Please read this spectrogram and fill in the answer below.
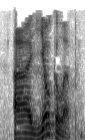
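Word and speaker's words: Jökulhlaup: How do you say that? – Jokulhulp. – Jokulhulp. – Yeah, that's sort of my best American pronunciation of that word. I'm sure in Icelandic it's pronounced a little differently, but, Jokulhulp, yeah.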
